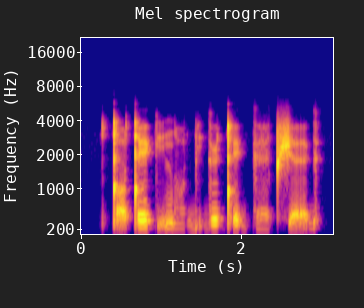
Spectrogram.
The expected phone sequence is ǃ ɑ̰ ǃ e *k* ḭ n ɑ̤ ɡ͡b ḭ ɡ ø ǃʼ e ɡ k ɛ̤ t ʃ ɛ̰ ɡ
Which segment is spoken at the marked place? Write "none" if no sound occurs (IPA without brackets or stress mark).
k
